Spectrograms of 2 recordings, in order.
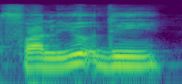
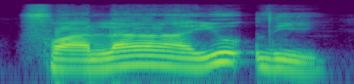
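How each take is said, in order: First: The first word is said with one syllable. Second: The first word is said with two syllables. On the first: Then hurt. The speaker calls it wrong. "jangan salah mengucap fal yu'dhi" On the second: Do not hurt. The speaker calls it right. "di bagian pertama fala yu'dhi"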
